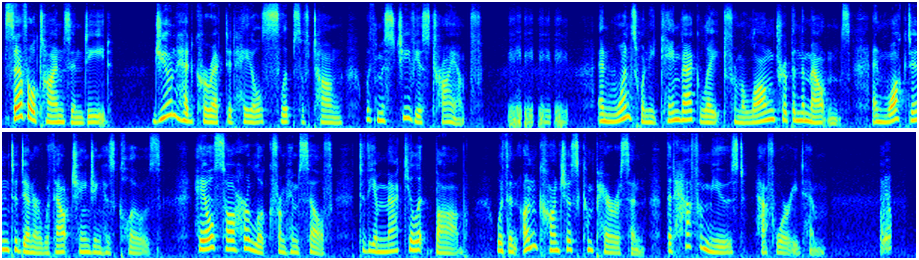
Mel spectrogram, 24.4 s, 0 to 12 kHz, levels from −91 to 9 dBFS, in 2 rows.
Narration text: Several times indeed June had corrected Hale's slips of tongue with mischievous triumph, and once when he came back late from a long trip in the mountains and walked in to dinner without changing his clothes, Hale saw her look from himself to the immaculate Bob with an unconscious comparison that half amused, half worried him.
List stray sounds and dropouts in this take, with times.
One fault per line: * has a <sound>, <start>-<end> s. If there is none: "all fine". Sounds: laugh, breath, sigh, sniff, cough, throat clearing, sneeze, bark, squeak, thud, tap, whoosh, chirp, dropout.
* has a laugh, 6.7-7.6 s
* has a laugh, 23.9-24.1 s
